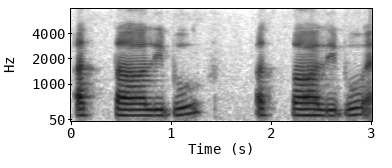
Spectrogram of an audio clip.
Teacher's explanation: ta is a sun letter, lam is silent, and there is a shadda on the ta, which makes it double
